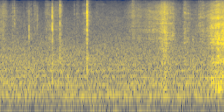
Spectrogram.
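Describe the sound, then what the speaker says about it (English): Scissors cut a paper planner page with a few quiet, separate snips, close but faint, and no voices. "I'm thinking I'm going to need to cut it a little bit."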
